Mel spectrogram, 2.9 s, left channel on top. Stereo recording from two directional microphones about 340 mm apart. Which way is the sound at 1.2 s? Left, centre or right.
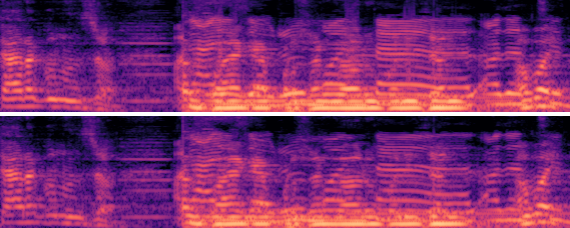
Centre.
